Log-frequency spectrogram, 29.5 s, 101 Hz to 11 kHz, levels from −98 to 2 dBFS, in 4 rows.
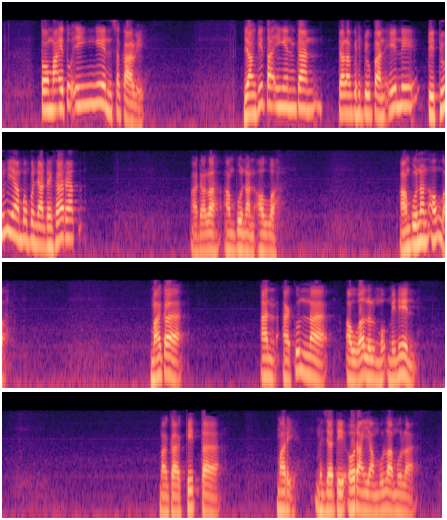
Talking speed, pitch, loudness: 65 wpm, 115 Hz, -14 LUFS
